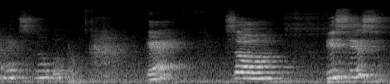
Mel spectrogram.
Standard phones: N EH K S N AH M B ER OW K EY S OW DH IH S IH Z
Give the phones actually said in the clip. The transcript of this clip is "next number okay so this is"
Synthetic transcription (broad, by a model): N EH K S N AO B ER OW K EY S OW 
